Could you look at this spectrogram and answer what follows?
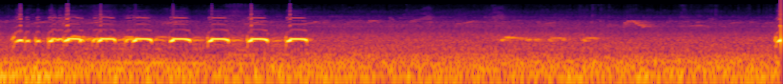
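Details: A local zebra dove (perkutut) with tumbak cucukan katuranggan sings a long, steady string of about nine evenly spaced arched coos, followed by a faint distant reply and a brief high chirp.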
